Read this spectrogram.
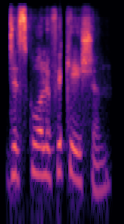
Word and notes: disqualification: Indian

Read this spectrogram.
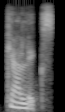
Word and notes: calyx: Indian

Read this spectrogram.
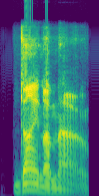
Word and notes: dynamo: British English

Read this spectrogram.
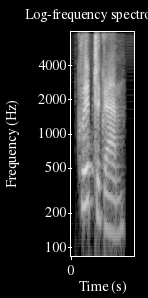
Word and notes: cryptogram: Indian

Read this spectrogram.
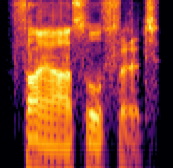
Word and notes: thiosulphate: British English

